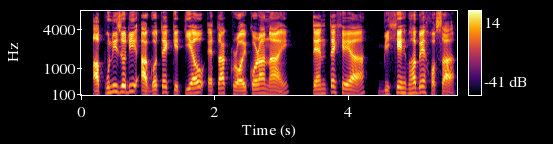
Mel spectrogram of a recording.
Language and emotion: Assamese, neutral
